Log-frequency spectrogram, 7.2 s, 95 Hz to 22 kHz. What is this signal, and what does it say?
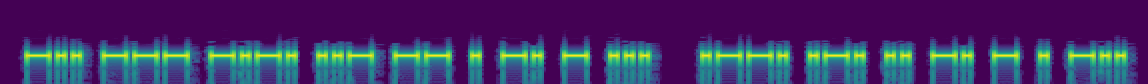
Morse code, heard as a keyed tone, about 25 wpm, 600 Hz. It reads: DOCUMENTS PRINTED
